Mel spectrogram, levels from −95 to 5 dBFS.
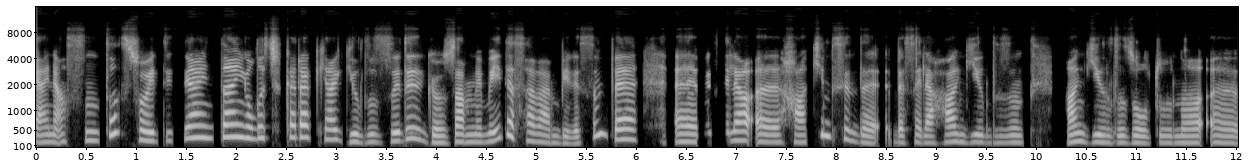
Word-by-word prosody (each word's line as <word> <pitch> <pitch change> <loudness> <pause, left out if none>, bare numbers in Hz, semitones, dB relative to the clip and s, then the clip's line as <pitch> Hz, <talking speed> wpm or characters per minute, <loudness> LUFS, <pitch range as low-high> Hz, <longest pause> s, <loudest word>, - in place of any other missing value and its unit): Yani, 185 +1 +3
aslında 230 - -4
söylediklerinden 290 - +3
yola 295 -2 +2
çıkarak, 310 0 +2
ya, 255 0 +4
yıldızları 200 +8 0
gözlemlemeyi 190 - +1
de 345 - +4
seven 190 - -2
birisin 165 - -4
ve, 260 0 +5 0.4
eee, 200 -1 +2 0.3
mesela, 230 +1 +5
eee, 190 -1 +2
hâkimsin 225 - -2
de, 165 -4 -1 0.2
mesela, 175 -1 0
hangi 190 0 -1
yıldızın 175 0 -6 0.4
hangi 190 0 +1
yıldız 175 -1 -4
olduğuna, 175 +1 -2
eee, 170 -2 -3
195 Hz, 120 wpm, -24 LUFS, 175-255 Hz, 0.4 s, ve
